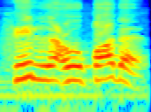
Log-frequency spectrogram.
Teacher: آیت ختم ہو رہی ہے دال ساکن کر دیں گے، دال کی صفت قلقلہ ادا ہوگی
